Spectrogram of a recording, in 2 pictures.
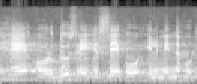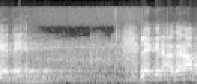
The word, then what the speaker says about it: علم نحو: املا اس طرح ہے۔ عربی میں اس کا تلفظ ہے علم النحو، اور اردو میں بقول میرے ایک باوقار، باعزت اور قابل قدر استاد، اس کا تلفظ کیا ہوگا؟ علم نحو، نہ کہ علم النحو۔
